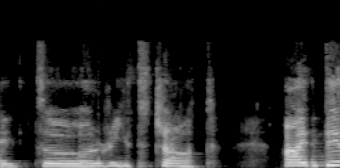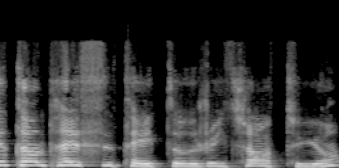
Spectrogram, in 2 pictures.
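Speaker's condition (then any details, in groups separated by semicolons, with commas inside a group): Acquired ataxia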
